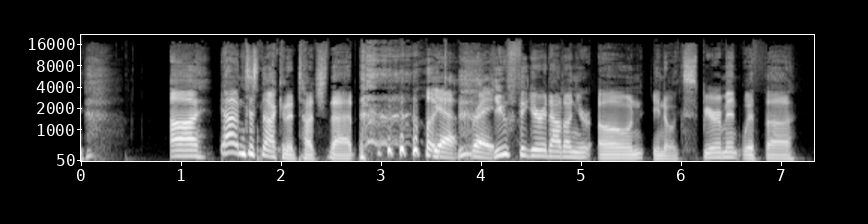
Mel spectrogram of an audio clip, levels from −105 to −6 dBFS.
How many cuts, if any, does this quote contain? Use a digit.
1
